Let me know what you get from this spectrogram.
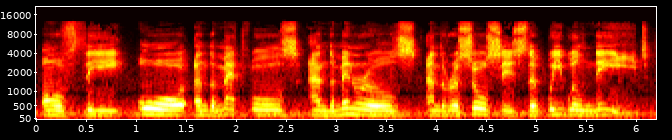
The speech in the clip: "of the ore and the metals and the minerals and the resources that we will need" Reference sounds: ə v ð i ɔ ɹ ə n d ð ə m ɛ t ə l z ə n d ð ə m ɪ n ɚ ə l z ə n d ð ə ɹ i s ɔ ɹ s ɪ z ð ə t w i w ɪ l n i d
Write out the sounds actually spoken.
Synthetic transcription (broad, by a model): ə v ð i ɔ ɹ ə n ð ə m ɛ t l z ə n ð ə m ɪ n ɚ ə l z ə n ð ə ɹ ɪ s ɔ ɹ s ɪ z ð ə t w i w ɪ l n i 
